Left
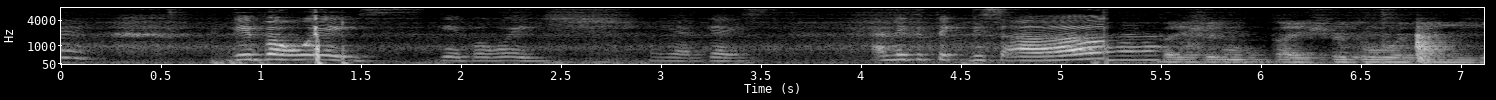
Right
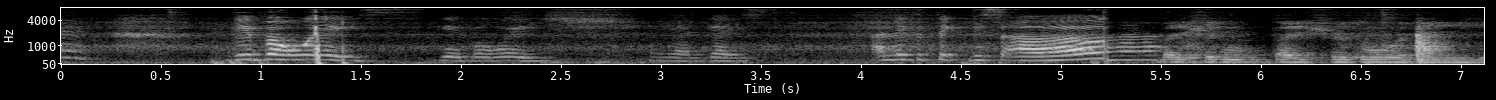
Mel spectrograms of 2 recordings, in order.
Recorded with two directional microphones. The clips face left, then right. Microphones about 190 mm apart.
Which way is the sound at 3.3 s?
5° left (ahead or behind).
